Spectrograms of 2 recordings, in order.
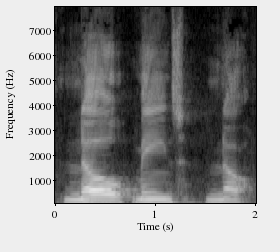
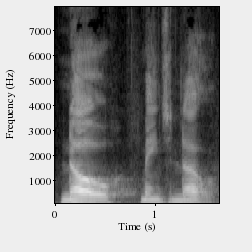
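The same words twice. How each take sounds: First: Slow, even "No means no"; firm slow no. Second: Slow, deliberate "No means no"; firm slow no. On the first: Preacher repeating the parents' rule, slow and firm. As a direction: say it like a settled rule. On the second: Preacher showing parents how to say no, slow and firm. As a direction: lay down the rule, each word weighted. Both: Shown as a demonstration. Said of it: "parents setting a standard".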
